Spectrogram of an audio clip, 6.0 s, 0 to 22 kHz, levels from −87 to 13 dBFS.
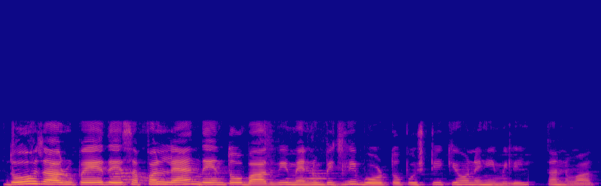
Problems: none marked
